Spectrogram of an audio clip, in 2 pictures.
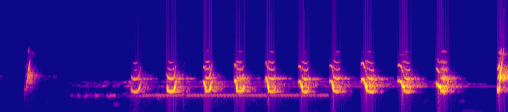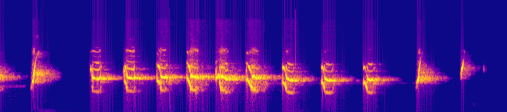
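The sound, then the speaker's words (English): A Woodhaven Ellis New Energy turkey mouth call imitates a hen's soft bubbly clucks and tree calls: a steady run of short, raspy notes, fairly loud, with brief pauses and no talking. “that's going to be basically just some soft bubble clucks and some tree calls”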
